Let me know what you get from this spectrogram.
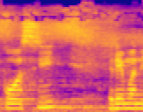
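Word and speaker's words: Cauchy-Riemann: cr equations or the koji uh raymond equations and also it is pronounced as a cosi rayman equations so uh there are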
